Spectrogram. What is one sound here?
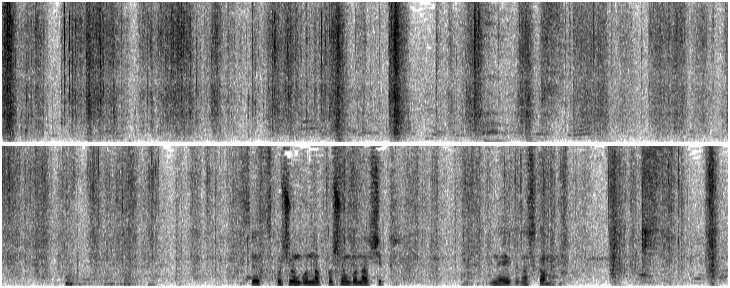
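A plastic sheet crinkles and rustles as it is handled.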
